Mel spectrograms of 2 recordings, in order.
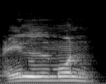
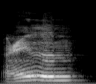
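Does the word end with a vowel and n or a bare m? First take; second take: vowel and n; bare m. First: The word ends with a vowel and n. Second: The word ends on a bare m sound. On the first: The reader continues past the word. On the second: The reader stops on the word.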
